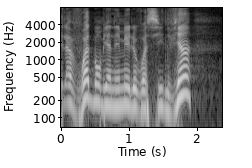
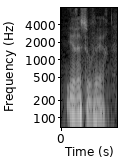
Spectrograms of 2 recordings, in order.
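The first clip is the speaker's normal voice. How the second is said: softly repeated; 5 semitones lower, 9 dB quieter than usual. Acted. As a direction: drop to a hushed, lower repeat. Preacher repeats key phrase.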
